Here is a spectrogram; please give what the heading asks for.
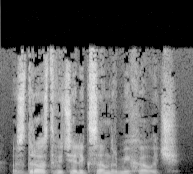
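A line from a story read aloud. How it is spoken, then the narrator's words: Dry, curt. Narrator (Russian): сухо сказал Вадим Родионович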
